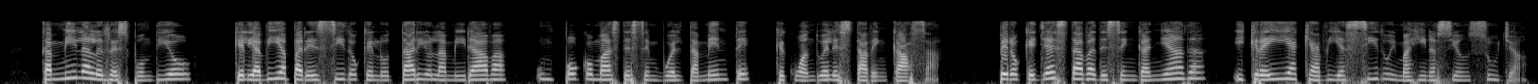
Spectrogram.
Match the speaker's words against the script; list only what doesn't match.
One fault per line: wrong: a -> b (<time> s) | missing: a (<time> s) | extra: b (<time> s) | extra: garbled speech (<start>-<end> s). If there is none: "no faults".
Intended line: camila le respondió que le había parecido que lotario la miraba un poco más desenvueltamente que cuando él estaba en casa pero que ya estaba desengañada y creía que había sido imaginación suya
no faults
